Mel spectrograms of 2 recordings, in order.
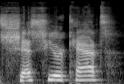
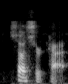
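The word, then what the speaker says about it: Cheshire cat: Is it chessier cat? Cheshure cat.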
